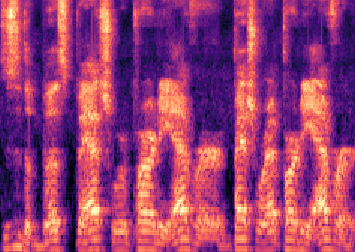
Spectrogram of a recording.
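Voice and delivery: play-acted snide, ironic, over-sold sarcastic delivery. Recounting an episode set at a bar, quote a guy's remark about the party, imitating someone's sarcasm. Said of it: "like sarcastically goes like".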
